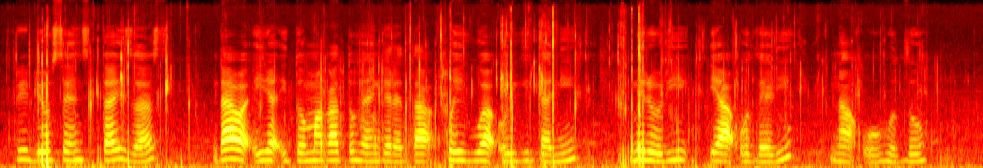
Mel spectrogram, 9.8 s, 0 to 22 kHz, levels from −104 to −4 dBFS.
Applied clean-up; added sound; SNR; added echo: none; Cat; 7 dB; none.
